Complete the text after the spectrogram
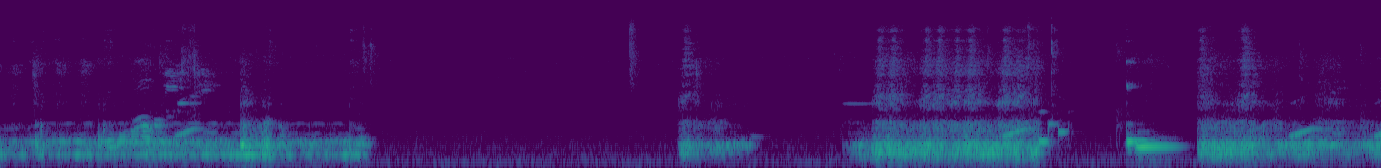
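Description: Short chiming video game sound effects ring out.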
